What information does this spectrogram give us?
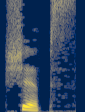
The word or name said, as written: ship's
